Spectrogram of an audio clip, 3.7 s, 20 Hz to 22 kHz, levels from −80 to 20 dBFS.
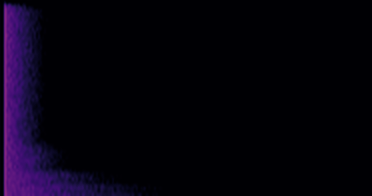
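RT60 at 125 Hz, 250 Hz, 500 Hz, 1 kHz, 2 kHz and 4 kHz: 4.2, 3.3, 2.9, 3.0, 2.3, 1.4 s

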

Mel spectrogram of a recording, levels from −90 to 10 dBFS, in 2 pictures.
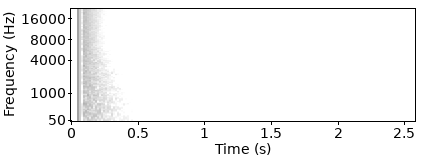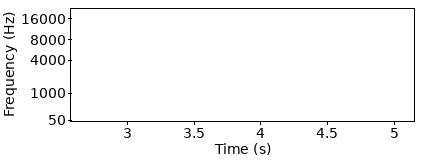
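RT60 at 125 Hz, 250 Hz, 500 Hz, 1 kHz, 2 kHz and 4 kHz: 0.95, 0.75, 0.75, 0.70, 0.60, 0.50 s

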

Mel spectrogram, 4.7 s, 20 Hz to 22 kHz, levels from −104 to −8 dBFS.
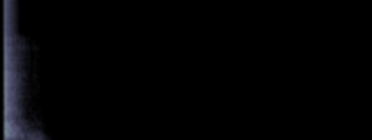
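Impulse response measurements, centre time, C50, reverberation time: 14 ms, 12.5 dB, 0.45 s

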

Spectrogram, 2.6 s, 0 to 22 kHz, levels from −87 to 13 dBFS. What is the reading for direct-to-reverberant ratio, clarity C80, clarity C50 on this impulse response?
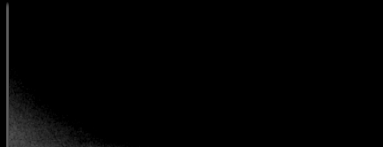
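0.5 dB, 5.5 dB, 3.5 dB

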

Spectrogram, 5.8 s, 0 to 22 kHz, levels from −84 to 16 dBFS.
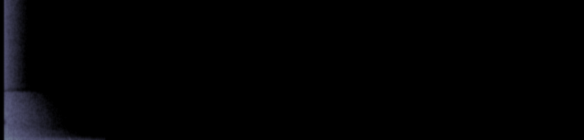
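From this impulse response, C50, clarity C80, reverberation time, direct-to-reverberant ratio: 1.0 dB, 4.0 dB, 1.1 s, -7.0 dB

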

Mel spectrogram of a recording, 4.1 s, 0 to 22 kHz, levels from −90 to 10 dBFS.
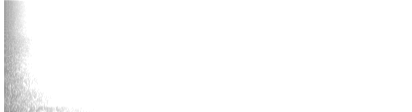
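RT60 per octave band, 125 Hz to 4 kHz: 1.3, 0.95, 0.75, 0.55, 0.40, 0.45 s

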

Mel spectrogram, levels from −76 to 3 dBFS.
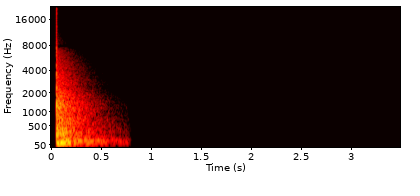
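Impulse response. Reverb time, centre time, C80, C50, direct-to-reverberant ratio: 1.1 s, 53 ms, 5.0 dB, 2.0 dB, -6.0 dB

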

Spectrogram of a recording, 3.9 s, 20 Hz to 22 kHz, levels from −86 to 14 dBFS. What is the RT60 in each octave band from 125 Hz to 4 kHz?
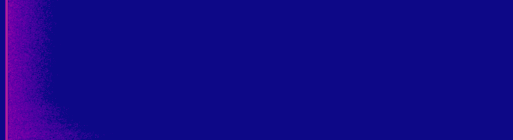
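1.7, 1.7, 1.7, 1.7, 1.4, 1.1 s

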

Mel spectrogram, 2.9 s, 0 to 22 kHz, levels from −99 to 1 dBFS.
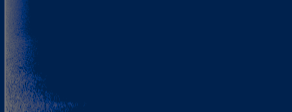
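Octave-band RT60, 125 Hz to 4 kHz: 1.1, 1.3, 0.95, 0.70, 0.55, 0.50 s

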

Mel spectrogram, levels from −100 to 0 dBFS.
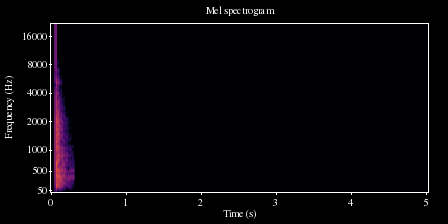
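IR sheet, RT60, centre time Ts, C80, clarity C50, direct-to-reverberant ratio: not exponential, 11 ms, 21.0 dB, 14.5 dB, -1.0 dB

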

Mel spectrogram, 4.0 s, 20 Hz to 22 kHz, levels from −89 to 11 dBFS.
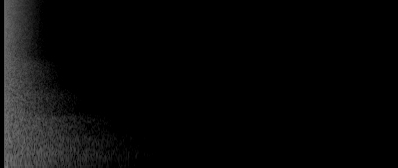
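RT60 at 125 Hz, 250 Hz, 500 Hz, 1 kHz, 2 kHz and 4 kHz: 1.9, 2.0, 1.8, 1.5, 1.1, 0.80 s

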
